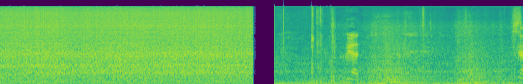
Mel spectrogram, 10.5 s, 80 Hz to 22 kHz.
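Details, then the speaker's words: Ford F150 carbureted, jetted lean, test drive after fitting bigger jets: engine pitch rises and falls on throttle with a brief stumble before picking up; lean hesitation. "okay i know it has a hesitation but let's see"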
